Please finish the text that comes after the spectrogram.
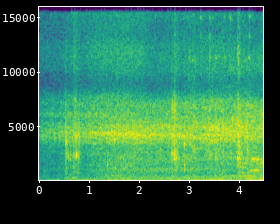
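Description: Steady rushing gush of water filling a container, continuous and fairly loud with a few brief clinks over the flow.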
